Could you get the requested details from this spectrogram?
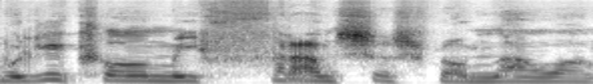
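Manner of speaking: ordinary talk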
